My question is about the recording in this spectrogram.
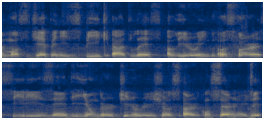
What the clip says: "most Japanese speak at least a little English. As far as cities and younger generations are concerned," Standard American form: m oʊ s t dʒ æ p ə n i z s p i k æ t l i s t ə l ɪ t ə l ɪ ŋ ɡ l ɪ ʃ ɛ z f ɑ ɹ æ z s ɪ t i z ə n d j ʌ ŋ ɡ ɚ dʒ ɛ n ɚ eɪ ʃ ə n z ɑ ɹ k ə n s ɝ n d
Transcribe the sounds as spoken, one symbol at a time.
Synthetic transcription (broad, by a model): m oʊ s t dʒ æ p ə n i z s p i k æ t l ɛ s ə l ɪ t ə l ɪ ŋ ɡ l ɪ ɛ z f ɑ ɹ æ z s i t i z ə n d j ʌ ŋ ɡ ɚ dʒ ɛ n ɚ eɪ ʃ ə n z ɑ ɹ k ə n s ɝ n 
